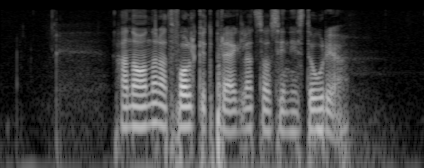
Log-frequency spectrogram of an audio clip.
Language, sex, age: Swedish, male, 31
